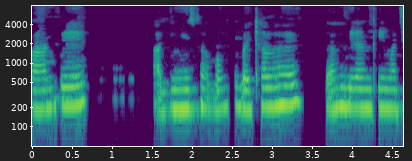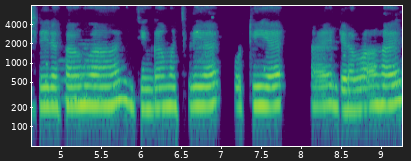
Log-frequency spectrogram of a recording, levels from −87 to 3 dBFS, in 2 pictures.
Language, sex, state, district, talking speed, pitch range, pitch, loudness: Hindi, female, Bihar, Purnia, 135 wpm, 195-220 Hz, 210 Hz, -19 LUFS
